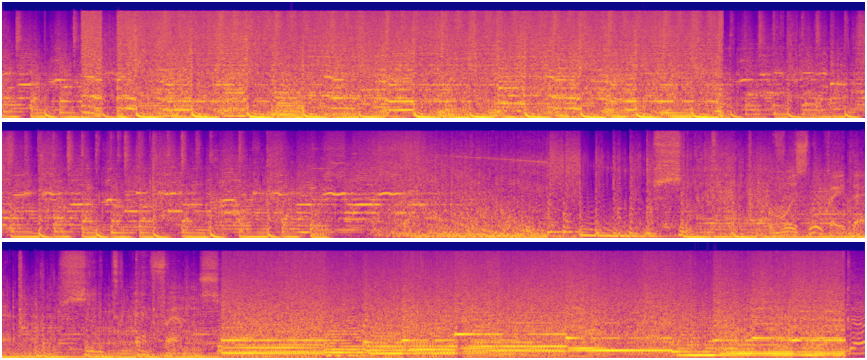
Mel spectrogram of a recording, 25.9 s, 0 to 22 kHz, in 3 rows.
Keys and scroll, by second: 7.2 Page_Down, 25.6 Page_Down.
